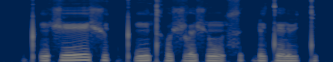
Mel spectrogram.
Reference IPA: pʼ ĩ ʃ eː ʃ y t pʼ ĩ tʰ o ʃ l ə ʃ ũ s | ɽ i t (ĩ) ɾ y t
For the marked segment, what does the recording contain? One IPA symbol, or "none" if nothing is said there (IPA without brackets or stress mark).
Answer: ẽ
